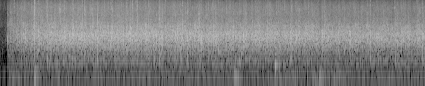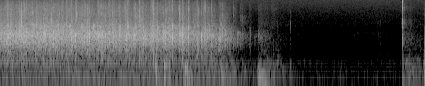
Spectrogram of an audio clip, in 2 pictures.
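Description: A large audience at a Reed College convocation gives sustained, dense applause for about thirteen seconds to welcome a speaker, then it fades out into near silence.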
